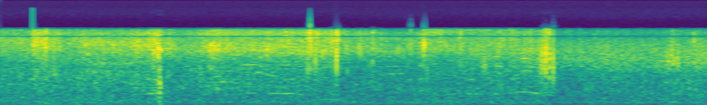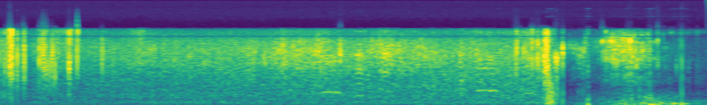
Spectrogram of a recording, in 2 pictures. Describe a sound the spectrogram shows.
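Water splashes as people swim.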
